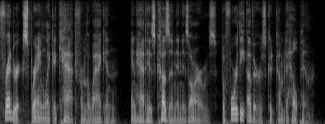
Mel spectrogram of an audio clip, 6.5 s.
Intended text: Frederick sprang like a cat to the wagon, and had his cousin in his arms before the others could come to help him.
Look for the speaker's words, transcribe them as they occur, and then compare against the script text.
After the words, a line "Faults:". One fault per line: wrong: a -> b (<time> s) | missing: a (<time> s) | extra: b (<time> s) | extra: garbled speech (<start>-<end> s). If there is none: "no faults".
Frederick sprang like a cat from the wagon, and had his cousin in his arms before the others could come to help him.
Faults:
wrong: to -> from (1.5 s)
